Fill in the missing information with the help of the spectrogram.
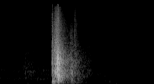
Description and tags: dropping books
class, intermediate, sound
